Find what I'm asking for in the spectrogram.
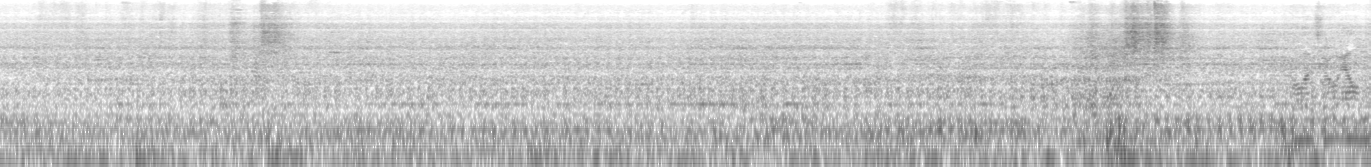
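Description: An NJ Transit train runs along the rails on a New York to Atlantic City route, with a steady low rumble and rolling clatter throughout, a few brief higher bursts rising near the end.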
